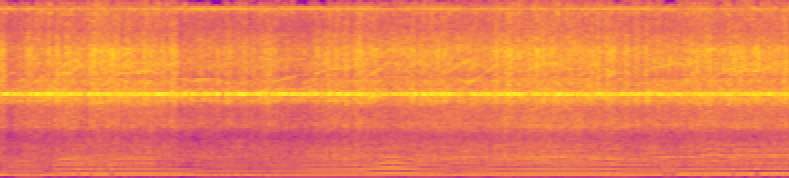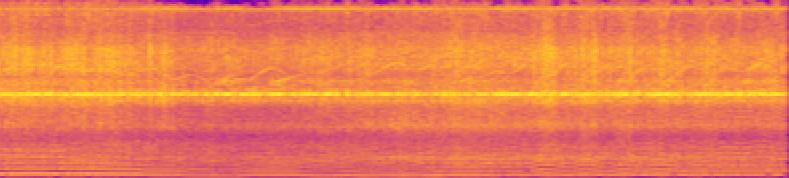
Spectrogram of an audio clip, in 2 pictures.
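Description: Small drone motors whine loudly and close, their pitch rising and falling constantly.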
